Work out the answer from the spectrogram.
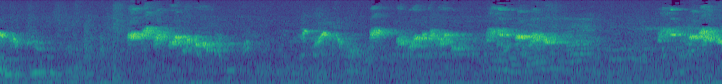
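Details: Red-whiskered bulbul kept as a new decoy, being tested: a string of bright, high warbled phrases repeated every second or so, cheerful and fluty, with faint low background noise.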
